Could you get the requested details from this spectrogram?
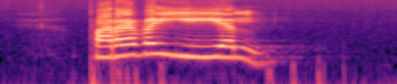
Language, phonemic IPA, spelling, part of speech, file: Tamil, /pɐrɐʋɐɪ̯jɪjɐl/, பறவையியல், noun, Ta-பறவையியல்.ogg
- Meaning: ornithology (the branch of zoology that deals with the scientific study of birds)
